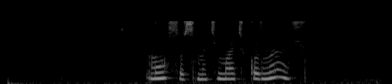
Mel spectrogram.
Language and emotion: Russian, neutral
